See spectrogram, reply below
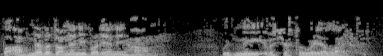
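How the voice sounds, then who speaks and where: An actor playing a gruff, guarded ex-convict pub landlord in a radio drama, curt and defiant. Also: male voice, mid-range voice, fast talker, lightly acted. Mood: wary, frank. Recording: dull lo-fi radio audio, clear noise.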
